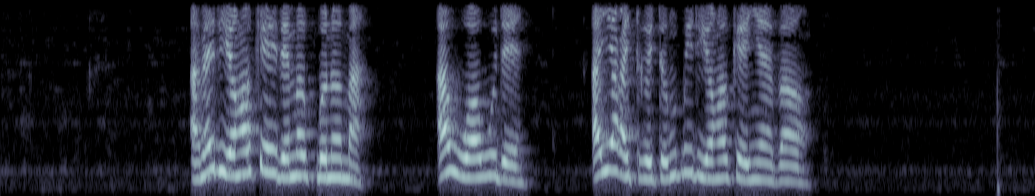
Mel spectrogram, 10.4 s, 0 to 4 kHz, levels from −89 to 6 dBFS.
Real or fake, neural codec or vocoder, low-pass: real; none; 3.6 kHz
